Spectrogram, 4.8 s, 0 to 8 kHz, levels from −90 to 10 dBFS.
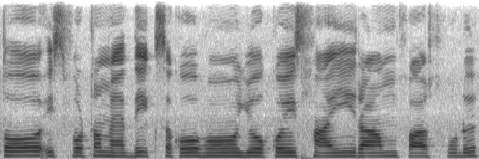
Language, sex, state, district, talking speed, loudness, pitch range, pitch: Hindi, female, Haryana, Jhajjar, 160 wpm, -13 LUFS, 180-195 Hz, 185 Hz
